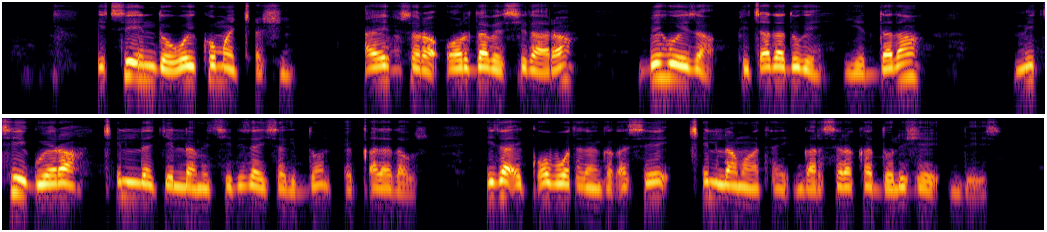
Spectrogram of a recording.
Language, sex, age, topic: Gamo, male, 18-24, agriculture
